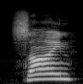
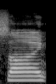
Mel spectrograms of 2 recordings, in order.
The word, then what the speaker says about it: sine: three incredible trig functions sine cosine and tangent notice that each of these functions has an abbreviation this is not pronounced sin it's pronounced sign everybody giggles about that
